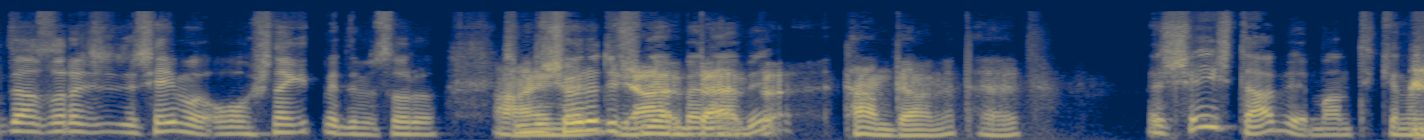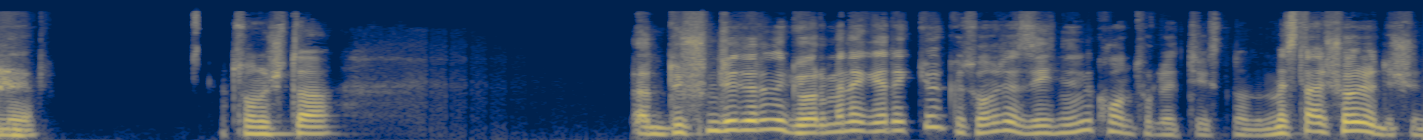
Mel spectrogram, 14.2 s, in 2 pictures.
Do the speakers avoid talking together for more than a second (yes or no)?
no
